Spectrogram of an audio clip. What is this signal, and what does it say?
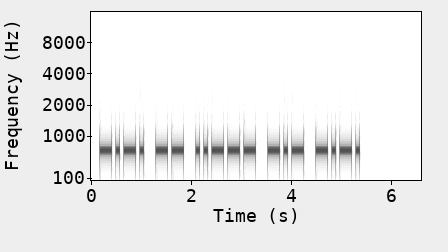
Morse code, heard as a keyed tone, about 15 wpm, 700 Hz. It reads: CM2KC
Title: DXCC-100 Call Signs - 5 Characters - 15wpm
